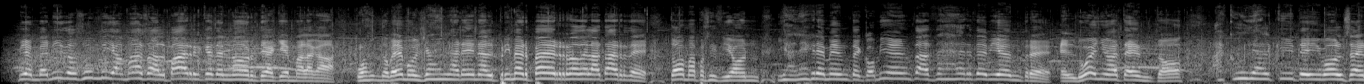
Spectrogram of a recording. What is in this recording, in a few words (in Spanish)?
cuña radio publicidad; va por malaga excrementos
